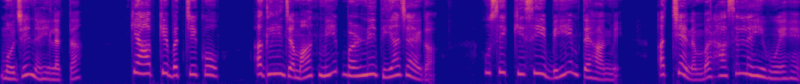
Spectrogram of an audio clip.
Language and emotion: Urdu, sad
